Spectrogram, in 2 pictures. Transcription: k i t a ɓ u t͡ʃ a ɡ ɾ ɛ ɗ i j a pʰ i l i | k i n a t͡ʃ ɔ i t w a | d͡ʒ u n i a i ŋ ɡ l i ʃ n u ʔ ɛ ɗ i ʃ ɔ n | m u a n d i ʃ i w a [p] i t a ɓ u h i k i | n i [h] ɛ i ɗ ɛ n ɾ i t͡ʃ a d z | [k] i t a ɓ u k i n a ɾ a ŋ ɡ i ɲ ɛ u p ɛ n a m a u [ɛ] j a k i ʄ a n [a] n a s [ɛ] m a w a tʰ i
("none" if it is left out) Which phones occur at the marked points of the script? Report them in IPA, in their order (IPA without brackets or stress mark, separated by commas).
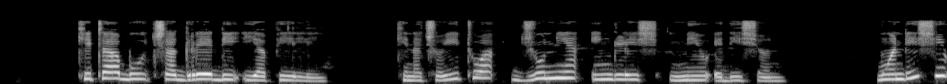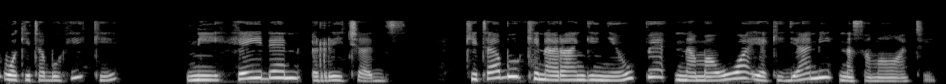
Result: k, h, k, a, i, a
